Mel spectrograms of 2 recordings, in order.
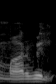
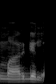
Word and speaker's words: Margil: Pankaj, you put my name as a Marvel. It's a Margil, Margil.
